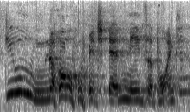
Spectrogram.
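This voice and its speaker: A sneering old-time villain in a 1930s style radio play, swinging widely in pitch as he threatens and mocks. His archaic speech is slow and rough, and it rings in a noisy, cavernous echo. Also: very animated, exaggerated voice. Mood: sneering, mocking. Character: menacing male thief of long ago, sneering and brutal. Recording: echoey long reverb, clicks and noise.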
